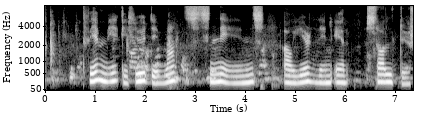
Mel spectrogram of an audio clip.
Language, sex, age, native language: Icelandic, male, 18-19, Icelandic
